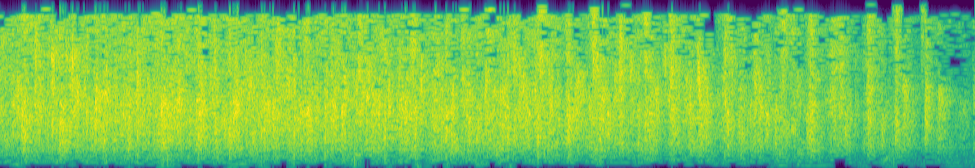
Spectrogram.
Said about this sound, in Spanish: Yo sé que todo el honor y toda la gloria es para el Señor, pero un aplauso para nuestro hermano si se merece.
